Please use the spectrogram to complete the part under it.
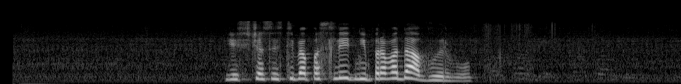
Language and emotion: Russian, angry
